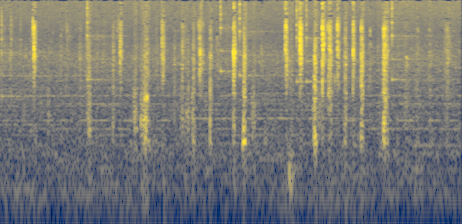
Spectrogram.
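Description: Close-miked chewing of crispy deep-fried pork skin: an irregular run of sharp crunching snaps and mouth clicks.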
